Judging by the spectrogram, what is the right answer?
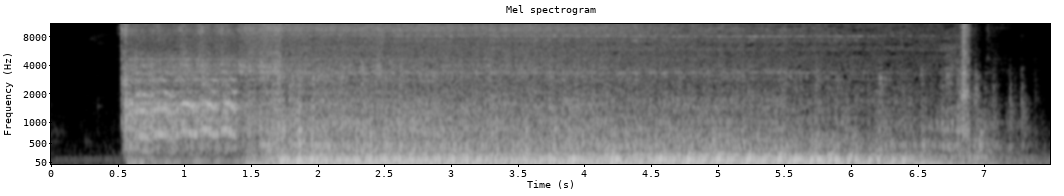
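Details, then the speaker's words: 1978 Dodge Aspen R/T, sat since 1987, carb float suspected full of dirt: cranks, catches, runs lumpy and uneven a few seconds then dies, smoking less than before; rough running, can't run consistently. "i can't get it running consistent enough to really hear it if it's c"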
